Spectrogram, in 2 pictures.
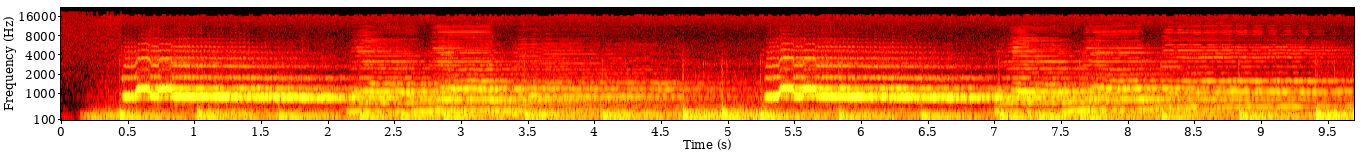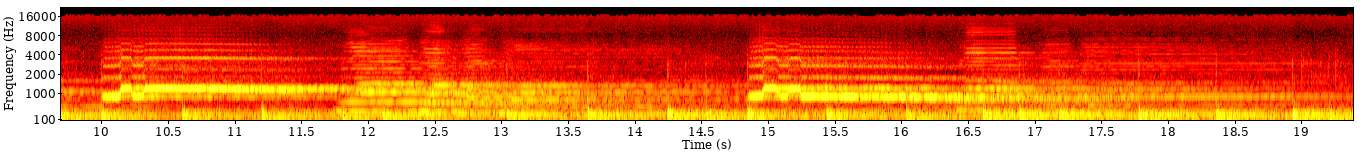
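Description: A whistled spaghetti western theme: a high melodic phrase repeats four times at steady intervals over a constant low, droning instrumental backing, with no talking.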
